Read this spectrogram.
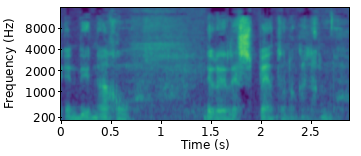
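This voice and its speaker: A man playing a defensive, pleading middle-aged unfaithful husband in a Filipino radio drama, halting and self-justifying, with a Filipino accent. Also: a bass voice, slight background noise. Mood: troubled, placating. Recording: prominent dramatic music behind the voice.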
